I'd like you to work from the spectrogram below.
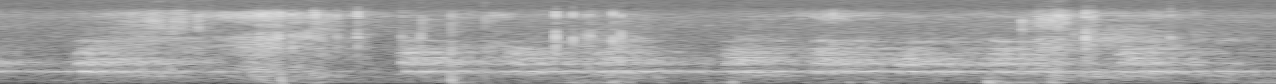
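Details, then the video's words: Laika hunting dog baying at a moose during an elk hunt, heard from some distance: a dense, almost unbroken run of rapid barks on a steady tone, with a few sharp clicks and snaps nearby. "Охота на лося с лайкой ELK HUNTING"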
